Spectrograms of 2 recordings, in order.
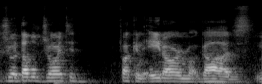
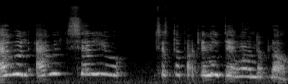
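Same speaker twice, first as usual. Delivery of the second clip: not very good fake Indian accent, much higher. Retelling what a guy said when he talked to him, in a not very good Indian accent. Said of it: "I can't do a very good Indian accent".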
